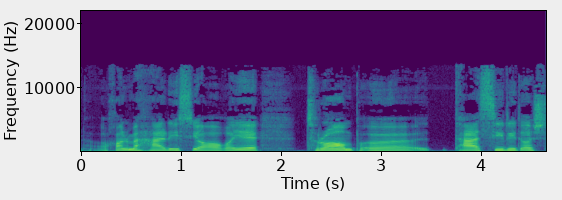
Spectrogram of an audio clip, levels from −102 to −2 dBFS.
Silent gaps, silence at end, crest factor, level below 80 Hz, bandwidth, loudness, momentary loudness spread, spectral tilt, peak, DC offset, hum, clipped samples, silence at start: none; 0 s; 18 dB; -64 dBFS; 13.5 kHz; -29 LUFS; 12 LU; -5 dB/octave; -12 dBFS; under 0.1%; none; under 0.1%; 0 s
